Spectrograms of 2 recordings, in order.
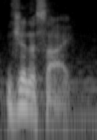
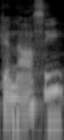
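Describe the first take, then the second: First: The word ends with a 'side' sound. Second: The word ends with a 'see' sound. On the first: This is how the speaker and friends always said it. "So I've been saying genocide" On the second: This is the official pronunciation. "some people pronounce it Ganassi, or like that's apparently the official pronunciation"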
